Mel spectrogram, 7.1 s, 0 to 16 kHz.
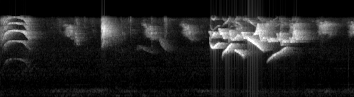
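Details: Green-winged saltator, boca mole song type, at 10:40 on 29 December; a few separate short whistled notes and slurs, then a loud, dense tumble of descending and rising whistles, ending with soft scattered notes.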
